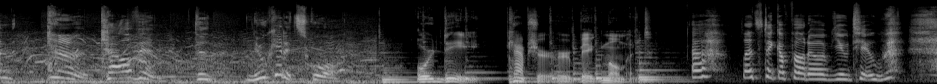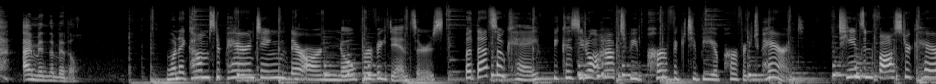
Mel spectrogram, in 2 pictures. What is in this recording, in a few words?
Radio Prom; ad council adoptuskids adopt from foster care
